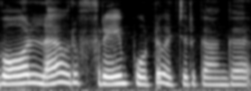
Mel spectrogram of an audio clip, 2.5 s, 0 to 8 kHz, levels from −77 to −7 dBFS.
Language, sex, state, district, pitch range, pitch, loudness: Tamil, female, Tamil Nadu, Nilgiris, 235-275 Hz, 245 Hz, -14 LUFS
